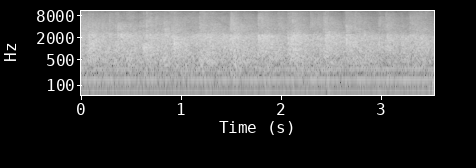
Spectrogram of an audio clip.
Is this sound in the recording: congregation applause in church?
yes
